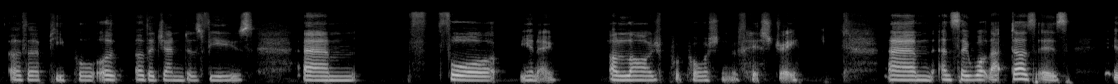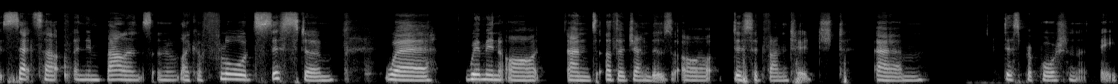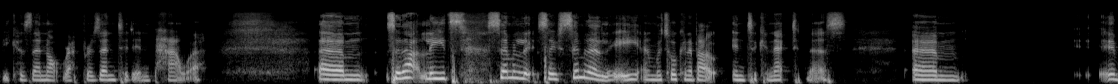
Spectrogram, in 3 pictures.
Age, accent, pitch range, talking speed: 10-29, British, 195-225 Hz, 105 wpm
